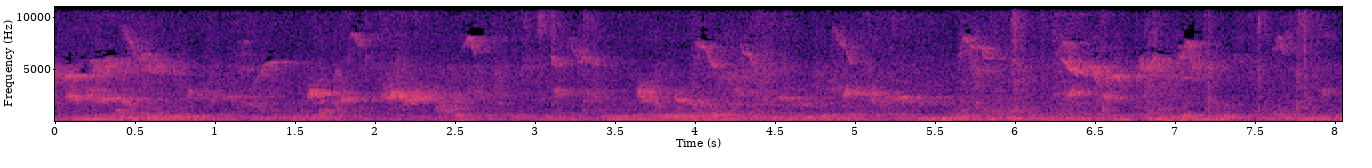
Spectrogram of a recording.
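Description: Many small birds chirping together, a busy chorus of short falling chirps several times a second.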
